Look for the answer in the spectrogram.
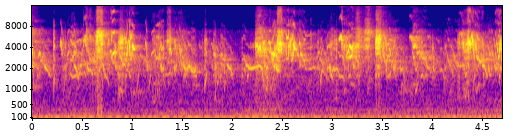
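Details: Budgerigar chirping: a dense, nonstop chatter of rapid squeaky notes and scratchy warbles, swelling in louder bursts about every second, with no other clear sounds behind it.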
